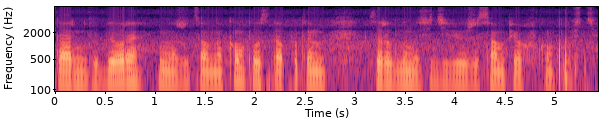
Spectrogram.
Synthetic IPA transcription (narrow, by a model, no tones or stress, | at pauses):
d̪aɾɲivɘbʲjɔɾɛnaʐut̪samnakɔmpɔst̪apɔt̪ɛm | z̥aɾɔɡbɛnd̪ɛɕɛd͡ʑivʲiwʐɛsampʲjɔxfkɔmpɔɕt͡ɕɛ̥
